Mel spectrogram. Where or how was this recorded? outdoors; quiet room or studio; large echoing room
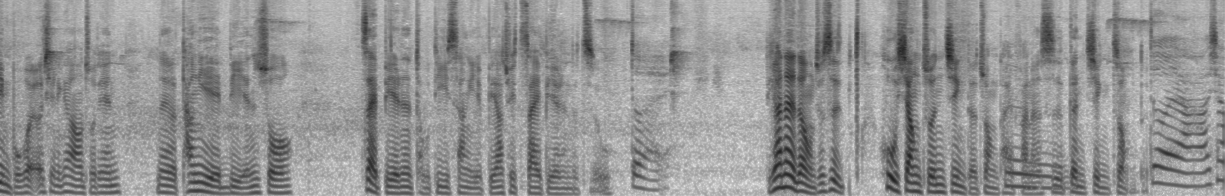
outdoors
